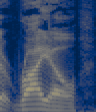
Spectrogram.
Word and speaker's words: Rayel: And the reason why I keep saying Rael is because he pronounces it Rael, but it's spelled R-A-Y-E-L.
